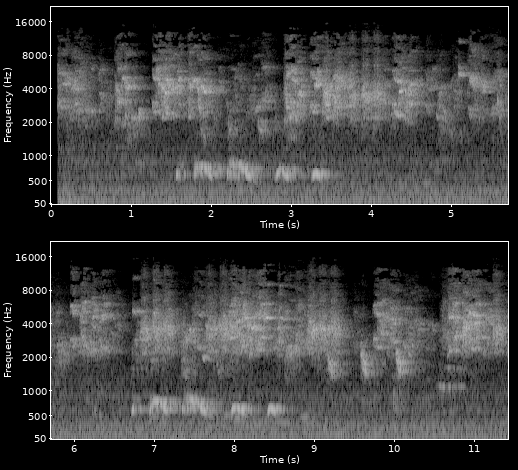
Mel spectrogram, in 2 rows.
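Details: Morning birdsong in front of a house: dense, bright chirping and twittering from several birds throughout, with lower soft cooing phrases around 2–4 and 7–9 seconds over a steady low hum.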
